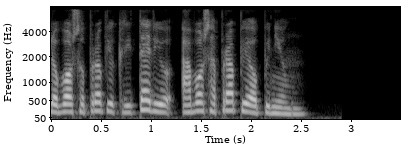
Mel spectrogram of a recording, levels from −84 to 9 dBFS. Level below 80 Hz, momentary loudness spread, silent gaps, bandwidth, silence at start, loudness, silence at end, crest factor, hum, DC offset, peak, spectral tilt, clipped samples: -58 dBFS; 8 LU; none; 7.6 kHz; 0 s; -20 LUFS; 0.95 s; 18 dB; none; under 0.1%; -2 dBFS; -6.5 dB/octave; under 0.1%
